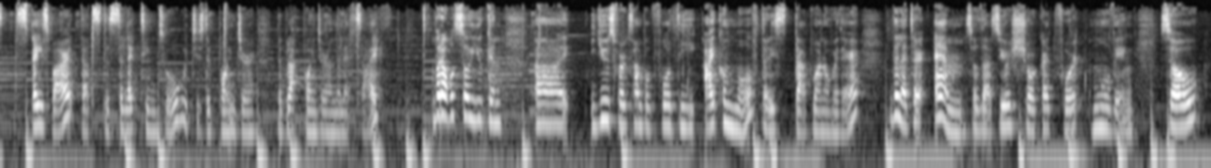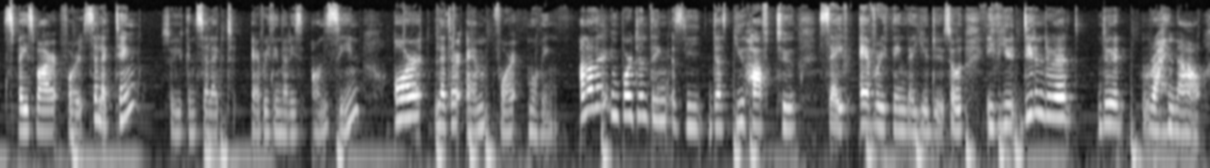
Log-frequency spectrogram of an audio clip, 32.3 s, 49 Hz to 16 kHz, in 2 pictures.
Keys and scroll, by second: 8.9 m, 14.9 space.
